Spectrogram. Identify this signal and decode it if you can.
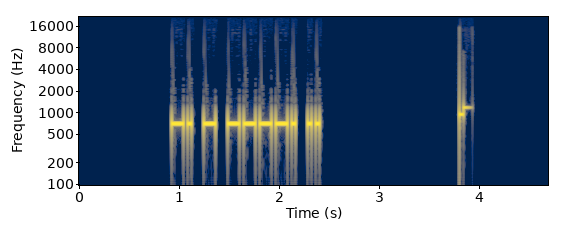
Morse code, heard as a keyed tone, about 29 wpm, 700 Hz. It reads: NT9I
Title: USA Call Signs - 2x Character Spacing - 30wpm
